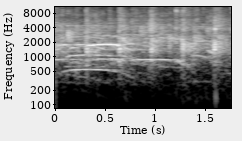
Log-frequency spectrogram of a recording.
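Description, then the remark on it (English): An audience at a church service claps in a steady, scattered patter of many hands, with sustained voices or tones humming underneath throughout. “Who's clapping?”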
